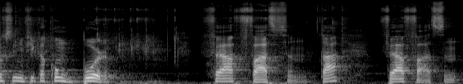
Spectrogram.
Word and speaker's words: verfassen: Verfassen. E a pronúncia dele é mais ou menos assim, ó. Verfassen, tá? Verfassen. A letra V tem som de F.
